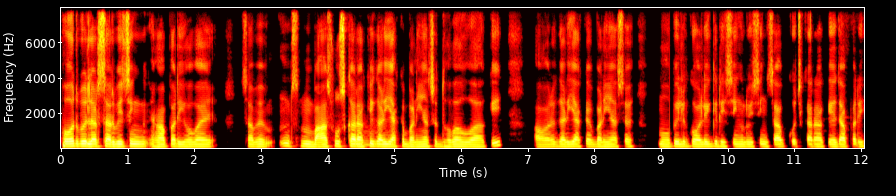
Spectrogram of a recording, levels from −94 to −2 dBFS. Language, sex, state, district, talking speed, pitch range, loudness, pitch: Magahi, male, Bihar, Gaya, 165 wpm, 120-130 Hz, -19 LUFS, 125 Hz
